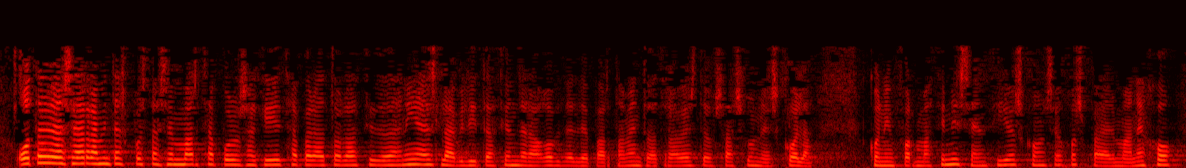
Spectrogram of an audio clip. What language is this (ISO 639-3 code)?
spa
